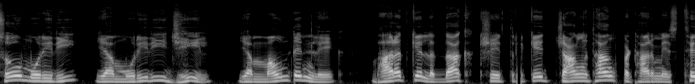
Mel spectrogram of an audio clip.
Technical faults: gap at a join of encoded pieces

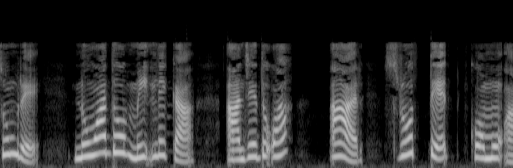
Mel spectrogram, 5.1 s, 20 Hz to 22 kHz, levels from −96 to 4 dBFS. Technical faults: low-delay AAC compression

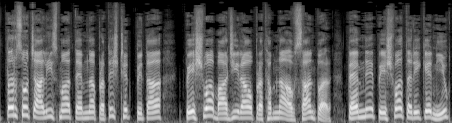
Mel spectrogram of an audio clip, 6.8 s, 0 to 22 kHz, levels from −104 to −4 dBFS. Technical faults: none

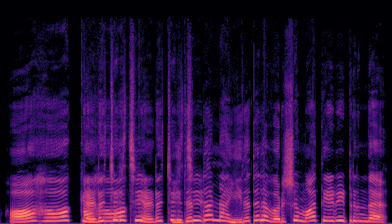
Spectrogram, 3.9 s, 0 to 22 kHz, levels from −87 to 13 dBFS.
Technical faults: doubled audio track

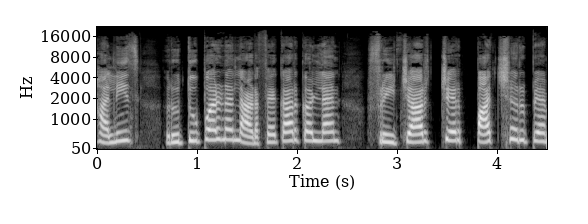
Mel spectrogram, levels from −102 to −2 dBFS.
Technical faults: none

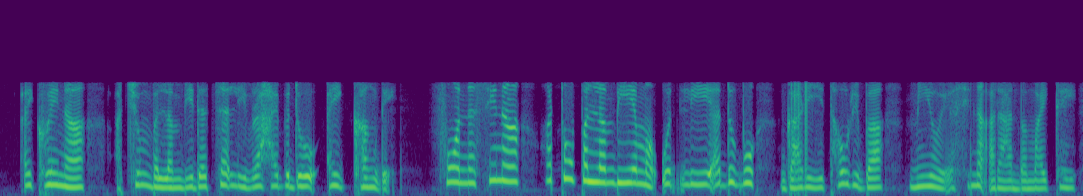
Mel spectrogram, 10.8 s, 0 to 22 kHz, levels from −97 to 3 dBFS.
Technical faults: bit errors on a digital phone line

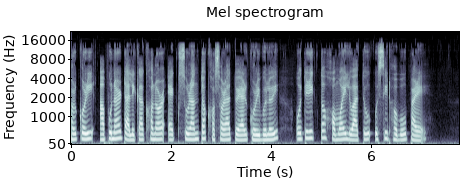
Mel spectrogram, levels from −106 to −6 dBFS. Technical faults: Bluetooth SBC compression

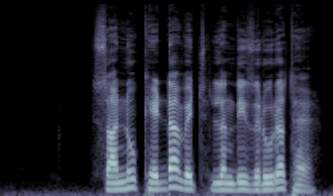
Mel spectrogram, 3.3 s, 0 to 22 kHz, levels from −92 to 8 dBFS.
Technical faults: stream segment skipped

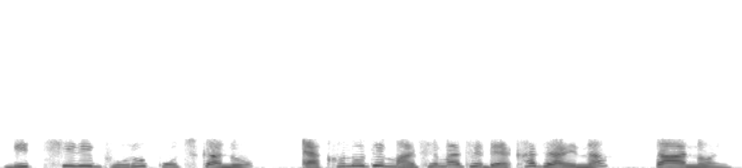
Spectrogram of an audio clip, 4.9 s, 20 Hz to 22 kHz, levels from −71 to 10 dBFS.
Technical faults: G.729 codec; VoIP packet loss concealed by the speech codec

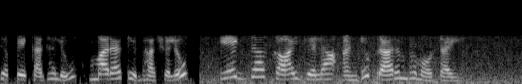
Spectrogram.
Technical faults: G.723.1 codec; overdone noise removal

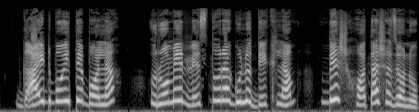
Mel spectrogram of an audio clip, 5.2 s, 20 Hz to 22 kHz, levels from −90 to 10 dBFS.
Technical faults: hard clipping

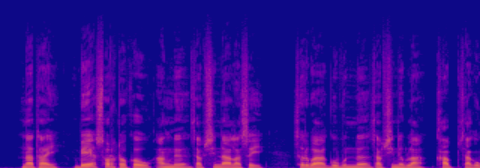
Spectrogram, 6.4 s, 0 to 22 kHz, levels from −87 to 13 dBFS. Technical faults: dropped buffer (overrun)

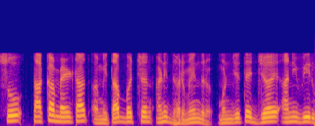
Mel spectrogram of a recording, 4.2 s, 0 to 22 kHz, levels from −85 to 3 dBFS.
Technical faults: none

